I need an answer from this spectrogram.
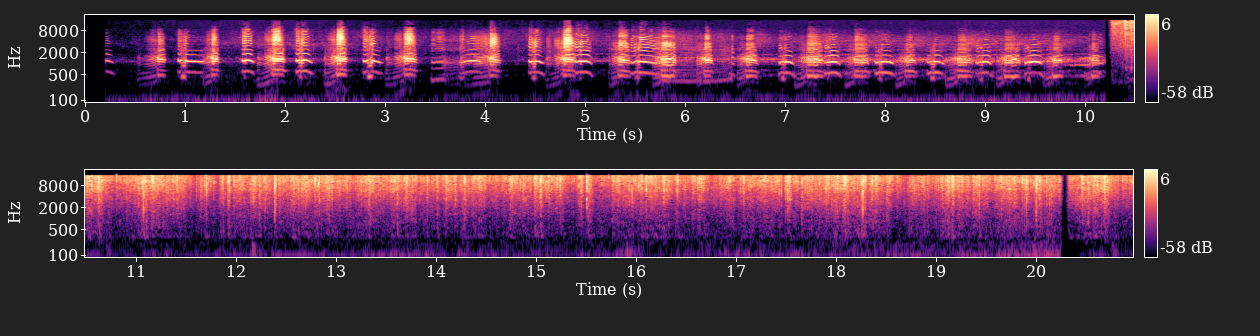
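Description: Several birds honking in quick, overlapping calls for about ten seconds. Then it cuts abruptly to a steady rushing noise.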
